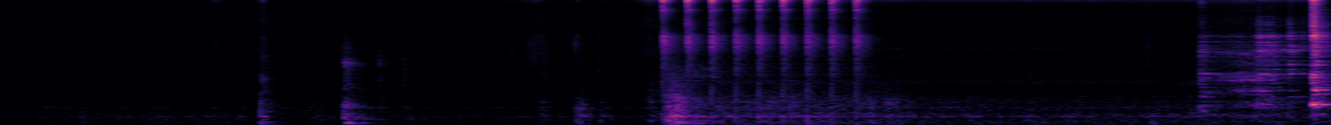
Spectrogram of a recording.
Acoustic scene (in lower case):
kitchen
